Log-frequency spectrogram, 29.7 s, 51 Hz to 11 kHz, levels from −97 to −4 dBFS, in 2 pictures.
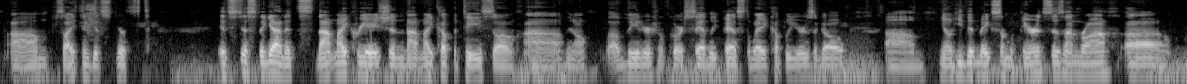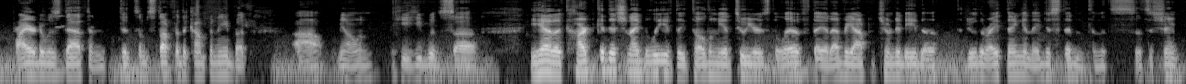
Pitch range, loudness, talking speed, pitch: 90-100 Hz, -32 LUFS, 200 wpm, 95 Hz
